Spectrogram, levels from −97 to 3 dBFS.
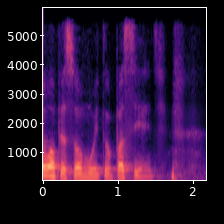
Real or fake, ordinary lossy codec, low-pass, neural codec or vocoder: fake; none; 5.4 kHz; codec, 24 kHz, 1.2 kbps, DualCodec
